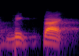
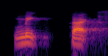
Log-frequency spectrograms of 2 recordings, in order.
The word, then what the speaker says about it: MiKTeX: So again, this is pronounced as MikTeX, not as MikTeX, okay?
